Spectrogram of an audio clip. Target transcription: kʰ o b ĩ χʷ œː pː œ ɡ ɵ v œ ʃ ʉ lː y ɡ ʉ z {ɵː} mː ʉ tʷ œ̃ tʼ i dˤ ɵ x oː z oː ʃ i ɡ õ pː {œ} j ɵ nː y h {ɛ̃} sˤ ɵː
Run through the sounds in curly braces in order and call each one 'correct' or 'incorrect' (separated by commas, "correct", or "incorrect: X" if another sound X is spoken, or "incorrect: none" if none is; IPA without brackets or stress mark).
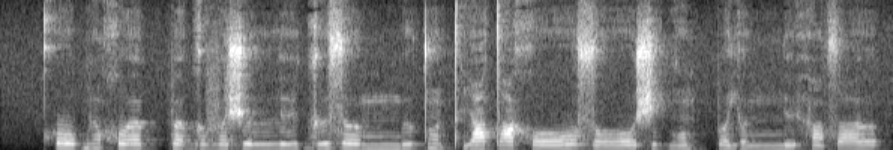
correct, incorrect: ɵ, incorrect: œ̃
